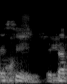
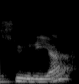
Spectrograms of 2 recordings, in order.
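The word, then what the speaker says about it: Syria: ¿Está bien pronunciarla como I normal, como Siria, o necesariamente Sí, está Siria? perfecto porque no es una vocal latina, es una vocal griega. En griego se pronuncia U.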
